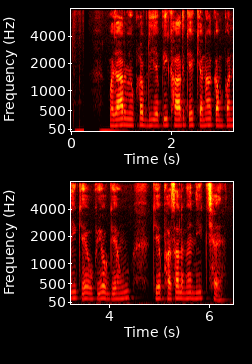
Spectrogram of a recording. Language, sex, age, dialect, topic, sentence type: Maithili, male, 25-30, Bajjika, agriculture, question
